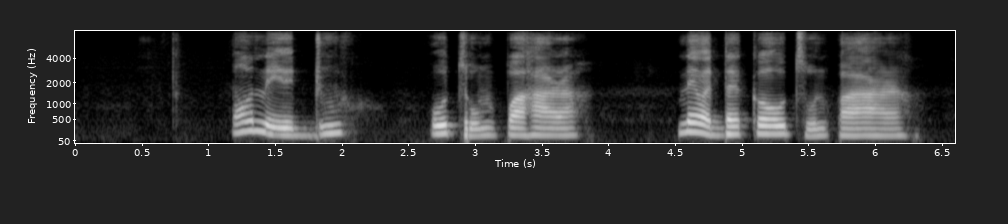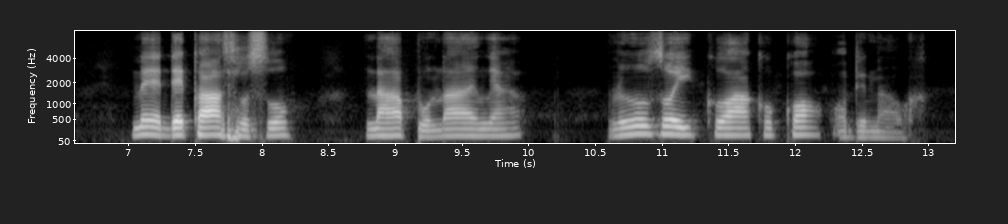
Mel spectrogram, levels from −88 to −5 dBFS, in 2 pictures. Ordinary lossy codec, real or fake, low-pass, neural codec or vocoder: none; fake; none; codec, 16 kHz, 1 kbps, FunCodec, trained on Chinese and English, 50 frames a second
